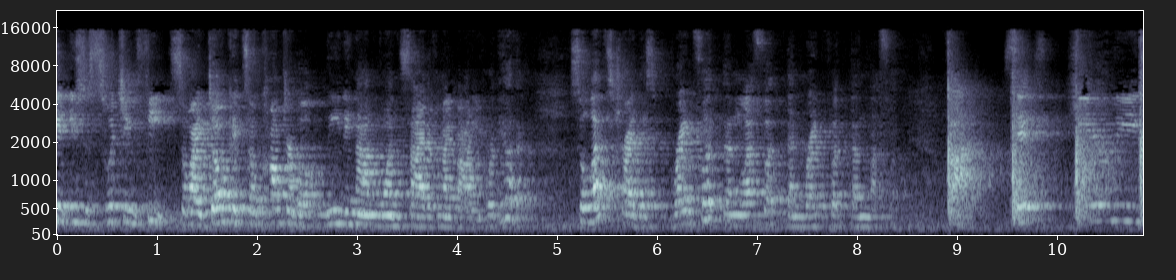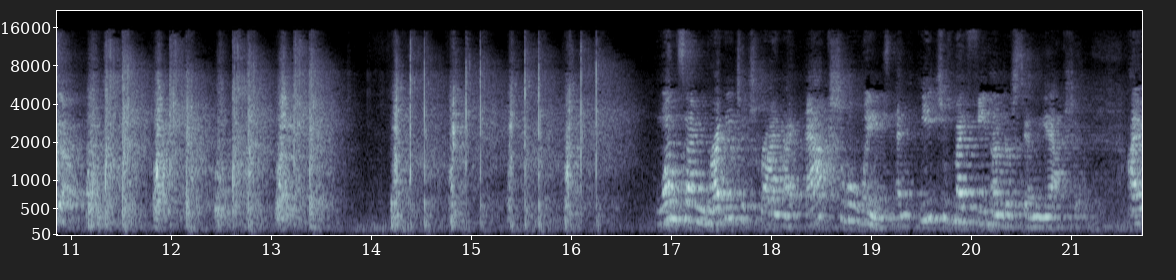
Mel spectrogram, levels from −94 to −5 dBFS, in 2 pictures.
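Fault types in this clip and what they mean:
No technical faults can be heard anywhere in the audio: the signal stays continuous and stable throughout, with no interruptions or disturbances that would point to a problem in capture, processing or playback.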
